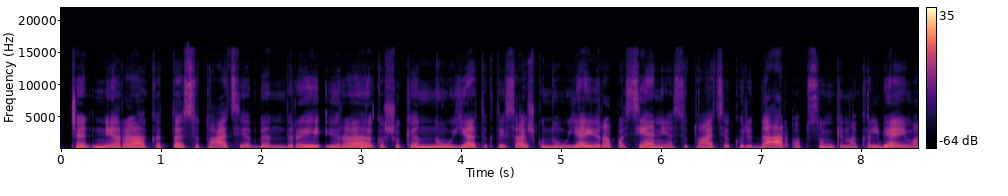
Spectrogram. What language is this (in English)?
Lithuanian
